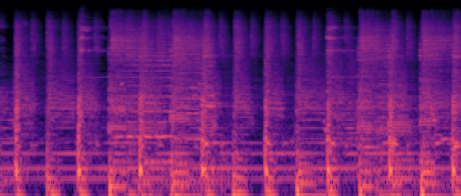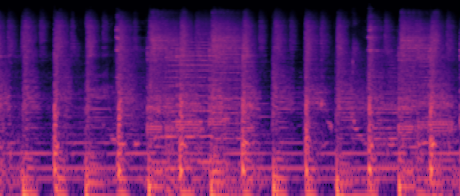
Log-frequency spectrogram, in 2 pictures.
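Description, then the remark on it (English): A funk horn section punches out a tight, repeating riff over a steady, driving band groove, loud and upfront, with brassy stabs locked to the beat and no singing. “Listening to the horn part, at first I thought there might be a synthesizer playing along with them, but now I'm not sure.”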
